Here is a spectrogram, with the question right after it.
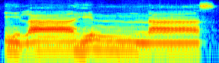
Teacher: Di sini sering terjadi kesalahan dengan mentasdid lam, padahal lam tidak bertasdid.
